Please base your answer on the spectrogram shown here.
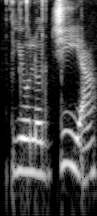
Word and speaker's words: biologia: at the end and for example Biologia we want to pronounce that I um and similar um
